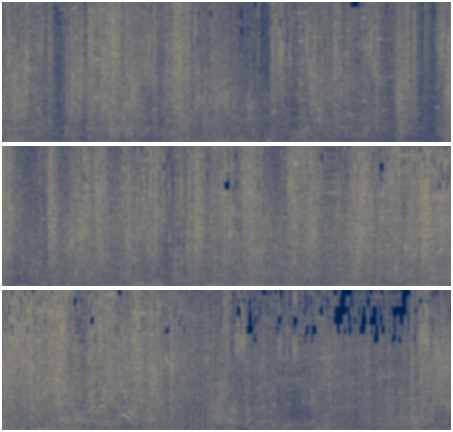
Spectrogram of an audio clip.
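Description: Game spell effects and attacks crackle and clash rapidly.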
